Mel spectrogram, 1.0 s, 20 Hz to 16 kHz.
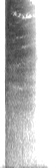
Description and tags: Bicycle Pump - Plastic - Fast Release 12
A bicycle pump recorded with a Zoom H6 and a Beyerdynamic MC740.
Valve, Pump, Gas, Pressure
